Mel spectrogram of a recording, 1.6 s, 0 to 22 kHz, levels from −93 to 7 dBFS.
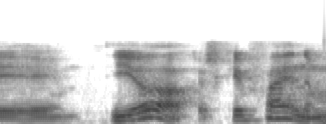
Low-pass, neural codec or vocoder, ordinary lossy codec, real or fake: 5.4 kHz; none; AAC, 48 kbps; real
